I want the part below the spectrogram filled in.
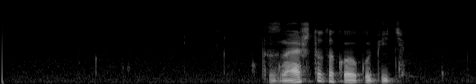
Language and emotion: Russian, neutral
